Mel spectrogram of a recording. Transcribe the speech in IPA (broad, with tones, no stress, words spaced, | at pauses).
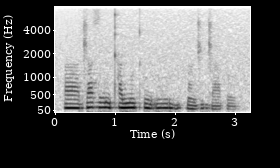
aː˨d͡ʒa˦ ze˦ɾĩ˨ kʰa˦ɲũ˦ tʰũ˦˨ruː˦ ɾi˨bi˨k͡pã˨ d͡ʒi˦d͡ʒaː˨k͡po˨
